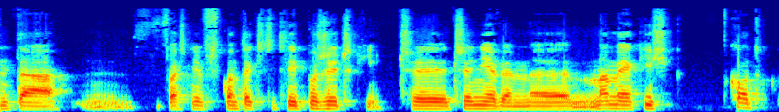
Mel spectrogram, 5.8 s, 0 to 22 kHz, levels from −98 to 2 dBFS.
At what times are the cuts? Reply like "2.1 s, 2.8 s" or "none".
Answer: 2.9 s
